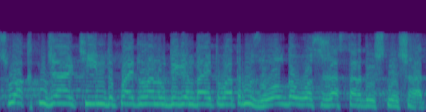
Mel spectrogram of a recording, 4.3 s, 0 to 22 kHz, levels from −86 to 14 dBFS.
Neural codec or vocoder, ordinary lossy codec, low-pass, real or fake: none; none; 7.2 kHz; real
